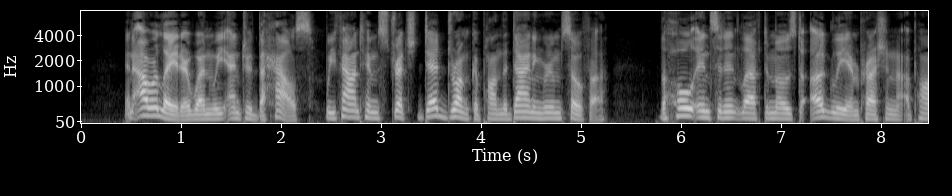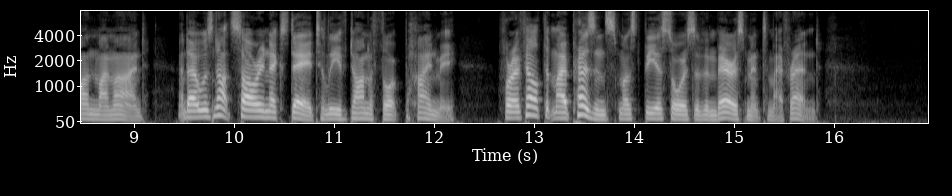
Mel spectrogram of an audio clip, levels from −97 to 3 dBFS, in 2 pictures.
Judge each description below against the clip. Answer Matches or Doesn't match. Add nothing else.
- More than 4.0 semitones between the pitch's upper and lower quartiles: Matches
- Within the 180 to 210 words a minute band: Matches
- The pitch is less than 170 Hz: Matches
